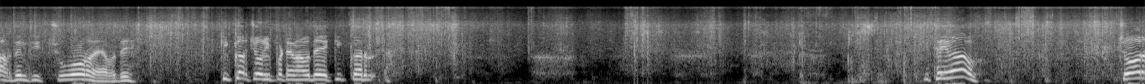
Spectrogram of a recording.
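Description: A young man speaks with animation, close to the microphone.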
